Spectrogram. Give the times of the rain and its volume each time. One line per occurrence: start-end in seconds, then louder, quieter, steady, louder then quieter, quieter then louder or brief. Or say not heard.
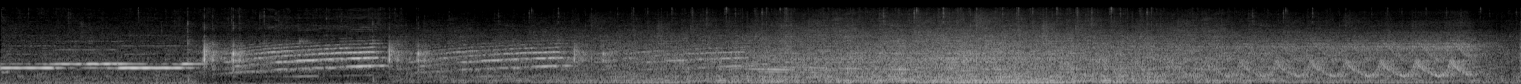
0.0-15.1 louder then quieter.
